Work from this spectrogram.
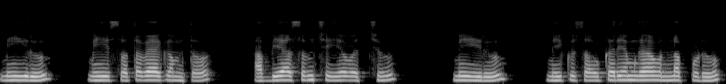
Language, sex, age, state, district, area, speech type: Telugu, female, 60+, Andhra Pradesh, East Godavari, rural, spontaneous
